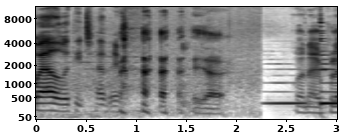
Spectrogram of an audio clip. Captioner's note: chuckling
